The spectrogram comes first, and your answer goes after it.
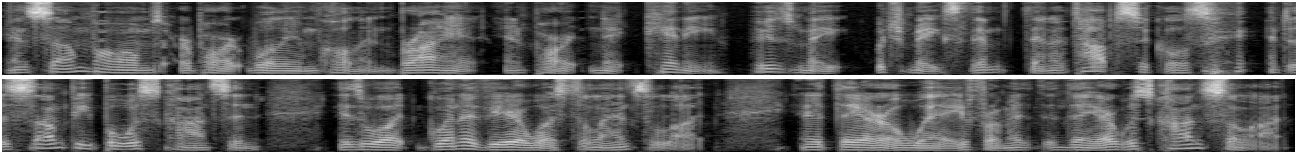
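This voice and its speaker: A man reading humorous poetry aloud as an amateur, with a deliberate, wry delivery and careful enunciation. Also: fairly low pitch, lively intonation, creaky, a little mellow, no room sound.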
